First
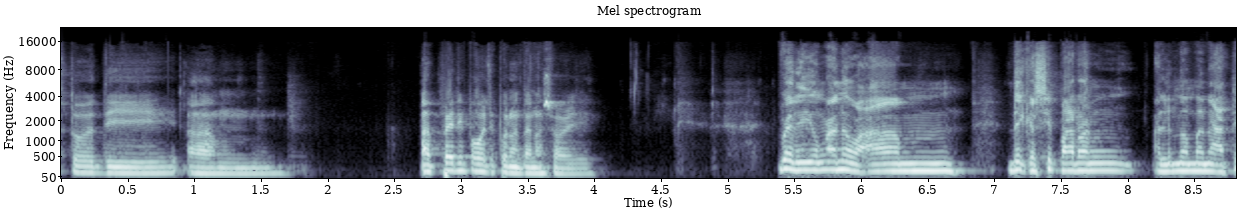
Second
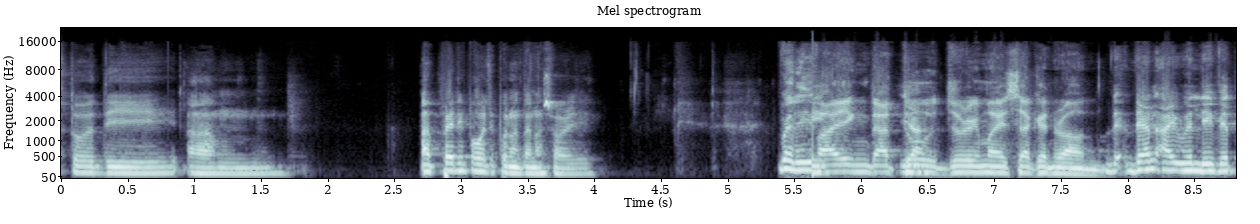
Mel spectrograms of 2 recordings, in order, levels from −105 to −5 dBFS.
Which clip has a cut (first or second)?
second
